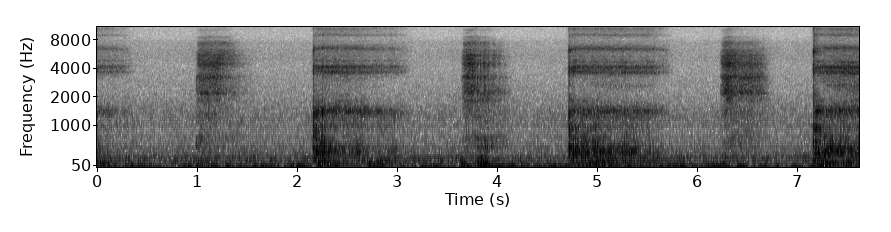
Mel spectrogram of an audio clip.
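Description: Irregular snores alternating with hissy, snorting breaths, about 24 sounds a minute, over low room noise; snoring in sleep.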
